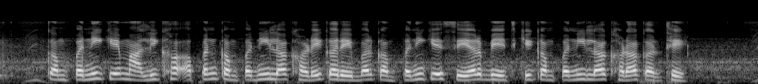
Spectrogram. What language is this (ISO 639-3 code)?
hne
